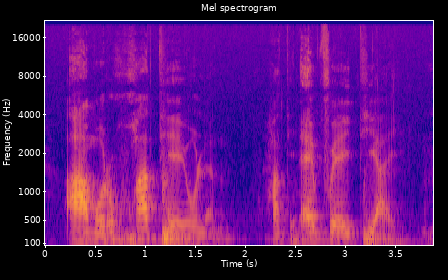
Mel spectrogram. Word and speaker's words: fati: 화티는 페이트 영어로 하면 운명을 사랑하라.네 체가 한 말이거든요.네 체가 한 말. 그거를 이제 애플를 갖다가 피읍으로 발음하니까 파티가 되는데 실제는 화티죠.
